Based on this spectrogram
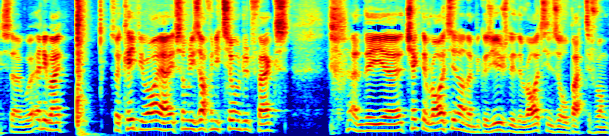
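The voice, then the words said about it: Hoarse voice. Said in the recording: “My voice is going hoarse ... I'm a little bit hoarse ... has made my voice go funny”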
